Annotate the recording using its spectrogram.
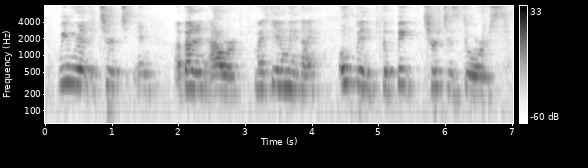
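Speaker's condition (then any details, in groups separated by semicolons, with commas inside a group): Cerebral palsy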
